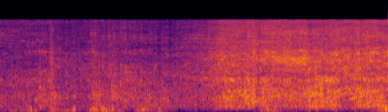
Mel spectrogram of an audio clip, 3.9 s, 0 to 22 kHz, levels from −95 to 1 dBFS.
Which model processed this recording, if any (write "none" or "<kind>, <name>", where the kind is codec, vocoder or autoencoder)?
none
